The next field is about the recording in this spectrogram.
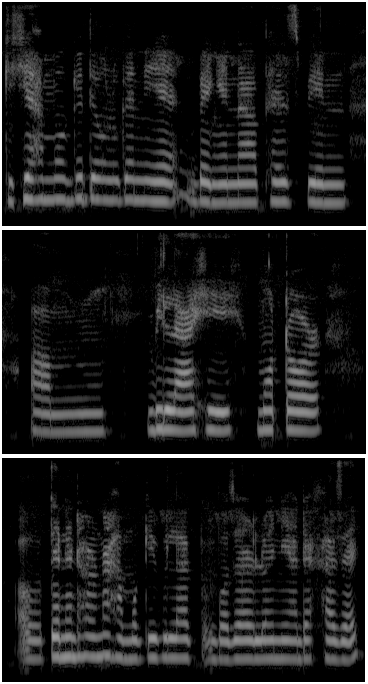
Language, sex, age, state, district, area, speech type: Assamese, female, 45-60, Assam, Dhemaji, rural, spontaneous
